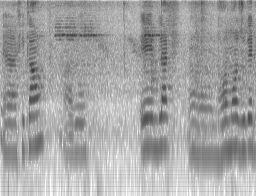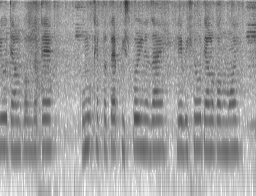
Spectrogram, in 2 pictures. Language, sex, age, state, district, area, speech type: Assamese, female, 60+, Assam, Golaghat, urban, spontaneous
